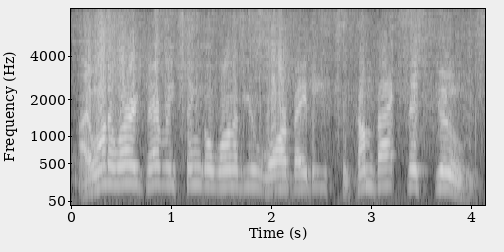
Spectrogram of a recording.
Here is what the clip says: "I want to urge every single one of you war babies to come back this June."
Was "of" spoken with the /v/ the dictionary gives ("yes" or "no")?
yes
